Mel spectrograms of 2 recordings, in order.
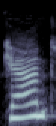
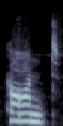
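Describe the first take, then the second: First: The vowel is a flat front 'a' sound. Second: The vowel is a long open back 'ah'. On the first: "it's an American pronunciation" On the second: "பிரிட்டிஷில் வந்து நம்ம காண்ட் அப்படின்னு சொல்லுவோம்"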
